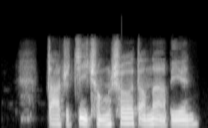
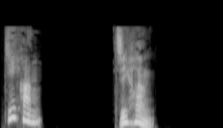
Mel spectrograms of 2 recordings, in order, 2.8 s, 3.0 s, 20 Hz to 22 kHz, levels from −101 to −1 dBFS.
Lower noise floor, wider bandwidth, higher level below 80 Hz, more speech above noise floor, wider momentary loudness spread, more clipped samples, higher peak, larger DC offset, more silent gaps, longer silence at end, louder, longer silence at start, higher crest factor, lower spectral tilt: second, -41 dBFS vs under -90 dBFS; second, 7.6 kHz vs 10.5 kHz; about the same, -52 dBFS vs -50 dBFS; second, 26 dB vs over 67 dB; second, 4 LU vs 15 LU; neither; first, 0 dBFS vs -8 dBFS; neither; second, none vs 0.61-1.51 s; second, 0.15 s vs 0.9 s; first, -15 LUFS vs -24 LUFS; first, 0.3 s vs 0.05 s; about the same, 16 dB vs 20 dB; first, -6 dB/octave vs -4.5 dB/octave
